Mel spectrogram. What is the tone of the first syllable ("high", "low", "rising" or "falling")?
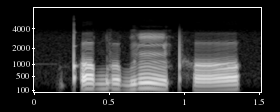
high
